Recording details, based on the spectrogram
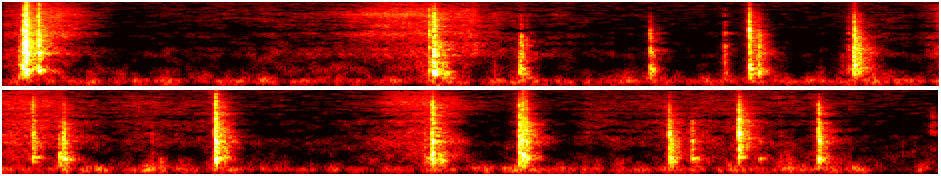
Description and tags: This is the sound of a person moving back and forth while sitting on an old dining room chair.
